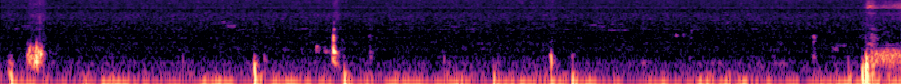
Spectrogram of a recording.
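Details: Quiet low rumble with scattered soft gurgles and clicks from a full belly while the person rests after overeating following a gummy; digestive bowel sounds.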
